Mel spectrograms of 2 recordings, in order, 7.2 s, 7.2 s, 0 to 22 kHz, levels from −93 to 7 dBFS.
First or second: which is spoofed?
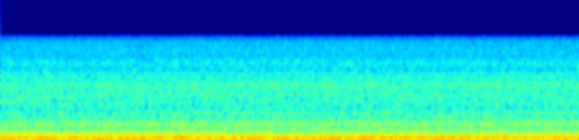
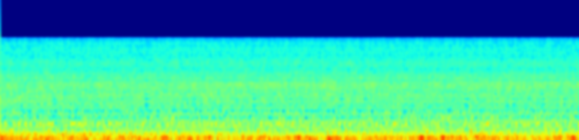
second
